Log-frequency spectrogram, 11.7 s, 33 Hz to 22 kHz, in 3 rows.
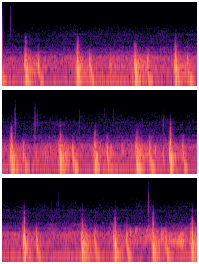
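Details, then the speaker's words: Irregularly irregular heartbeat whose first sound varies from loud to soft beat by beat; 53-year-old man with atrial fibrillation due to thyrotoxicosis. "listen now to the varying intensity of the first heart sound in a 53-year-old man with atrial fibrillation due to thyrotoxicosis"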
